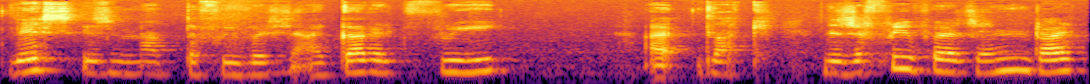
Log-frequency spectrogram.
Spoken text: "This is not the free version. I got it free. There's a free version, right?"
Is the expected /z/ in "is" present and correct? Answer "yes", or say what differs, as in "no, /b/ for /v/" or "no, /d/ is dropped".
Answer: yes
